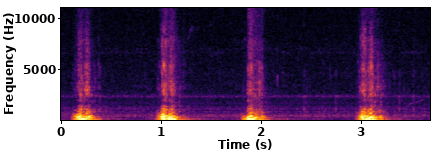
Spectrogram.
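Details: A male lion at MalaMala Game Reserve, Africa, gives deep, grunting roars, about one per second, laying down a challenge to rival males.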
